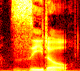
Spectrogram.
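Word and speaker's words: Szeto: one, I spoke with Giants all-star forward Justin Zitto about his team success. And actually, last week on this program, I mispronounced his name. It's spelled S Z E T O but it's pronounced ZTO.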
